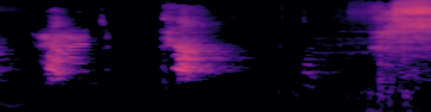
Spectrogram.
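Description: A dog barking twice, each bark a short, resonant yelp about a second apart, followed by a rising wash of rustling background noise.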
